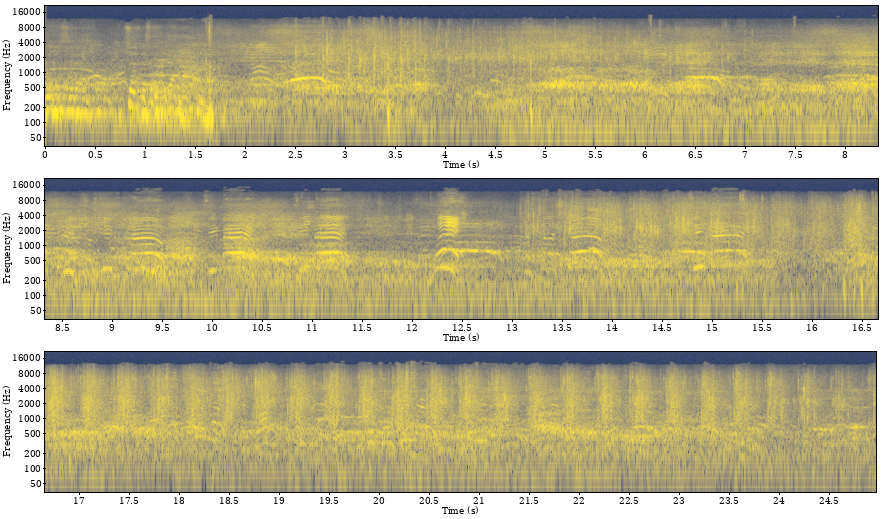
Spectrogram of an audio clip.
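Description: A crowd of spectators chants and sings loudly in a stadium.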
